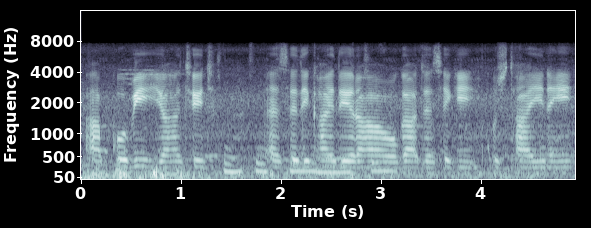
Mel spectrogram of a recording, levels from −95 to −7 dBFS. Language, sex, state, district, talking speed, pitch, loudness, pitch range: Hindi, male, Chhattisgarh, Raipur, 180 wpm, 135 Hz, -18 LUFS, 130-145 Hz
